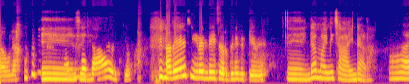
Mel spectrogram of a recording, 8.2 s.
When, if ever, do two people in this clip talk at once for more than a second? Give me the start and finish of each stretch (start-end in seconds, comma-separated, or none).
none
